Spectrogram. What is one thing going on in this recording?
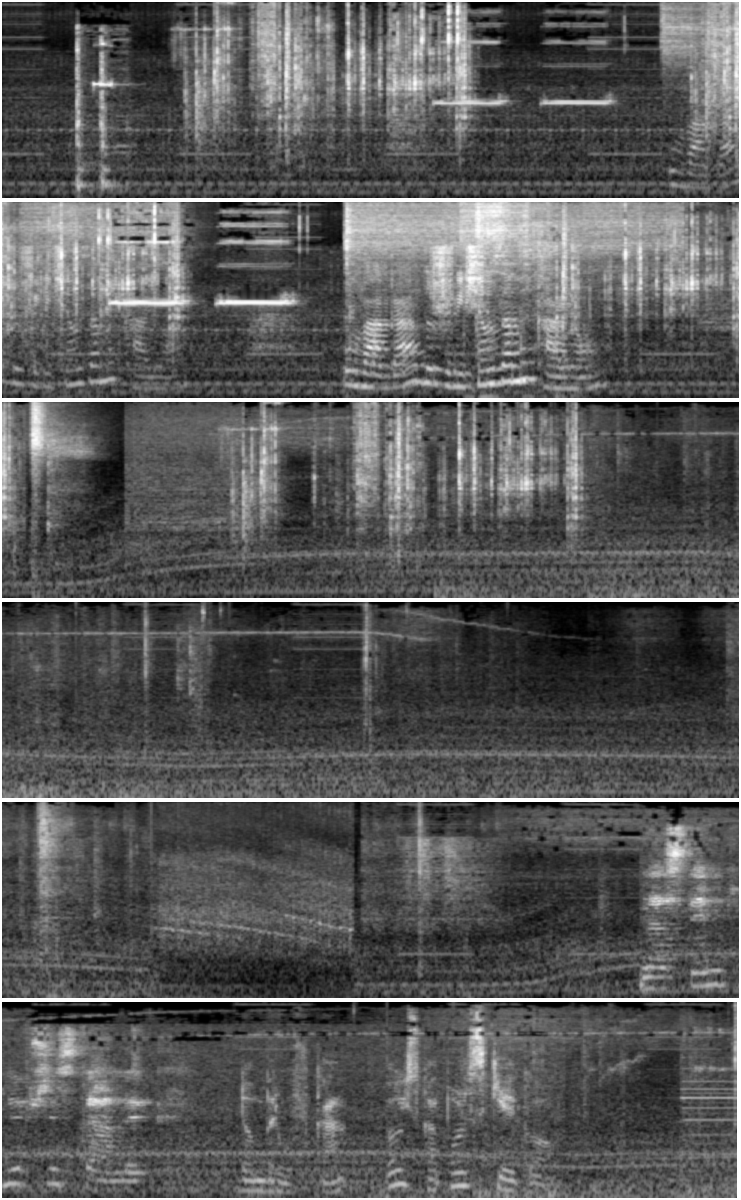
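A bus engine idles, then revs up and drones as the bus drives along.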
